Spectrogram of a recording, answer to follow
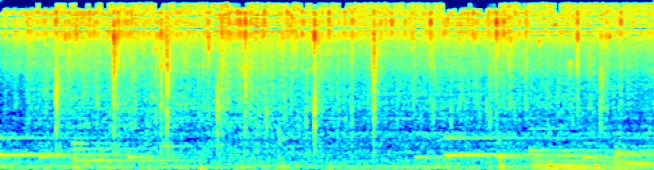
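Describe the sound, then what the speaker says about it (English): Shallots and the white parts of green onion sauté in oil for shrimp fried rice, giving a soft, steady sizzle and crackle with faint scattered pops, low in level throughout. "Add some more oil and saute the shallots and the white parts of the green onion till"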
